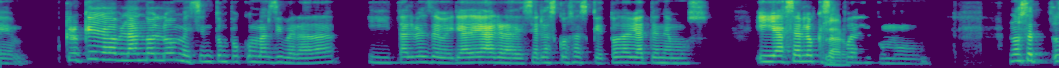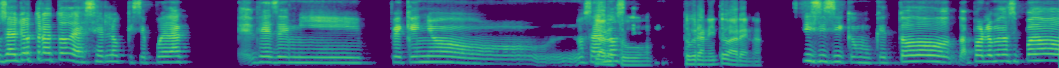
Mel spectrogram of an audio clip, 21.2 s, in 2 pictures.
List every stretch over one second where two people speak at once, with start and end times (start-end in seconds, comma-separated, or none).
none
